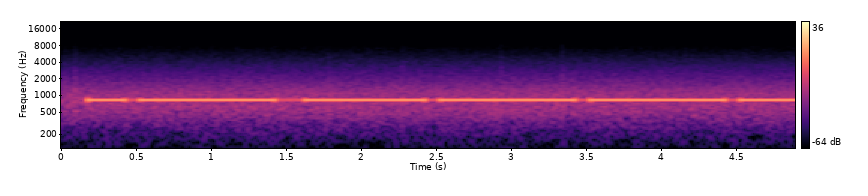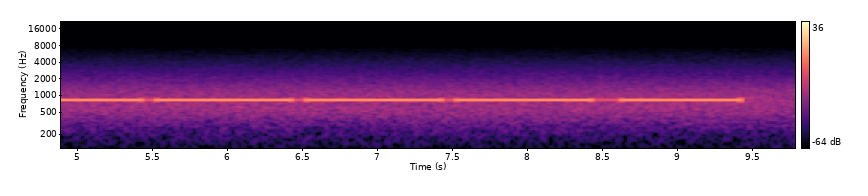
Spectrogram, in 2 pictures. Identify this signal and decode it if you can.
Radio time signal (DCF77), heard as a tone whose level steps once a second, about 830 Hz. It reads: 0 1 0 0 0 0 0 0 1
